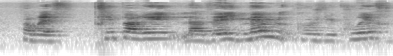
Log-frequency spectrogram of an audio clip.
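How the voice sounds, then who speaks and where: Fairly even intonation marks this woman's speech. Audible room echo and noticeable background noise are present. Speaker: lifestyle and triathlon vlogger. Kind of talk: casual vlog talk to camera. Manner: fast.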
